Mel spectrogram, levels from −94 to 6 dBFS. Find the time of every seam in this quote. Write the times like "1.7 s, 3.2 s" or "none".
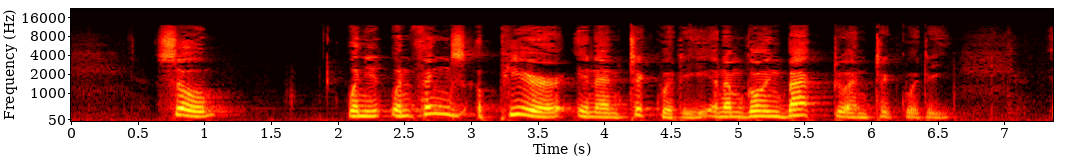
none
